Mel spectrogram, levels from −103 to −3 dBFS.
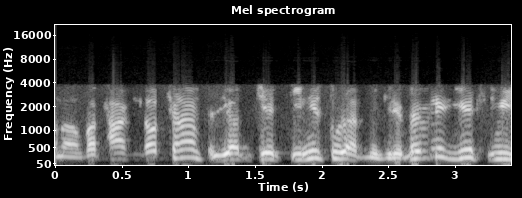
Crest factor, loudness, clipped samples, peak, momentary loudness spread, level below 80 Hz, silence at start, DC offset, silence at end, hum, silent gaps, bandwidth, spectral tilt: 14 dB; -18 LUFS; under 0.1%; -4 dBFS; 3 LU; -58 dBFS; 0 s; under 0.1%; 0 s; none; none; 4 kHz; -9 dB/octave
